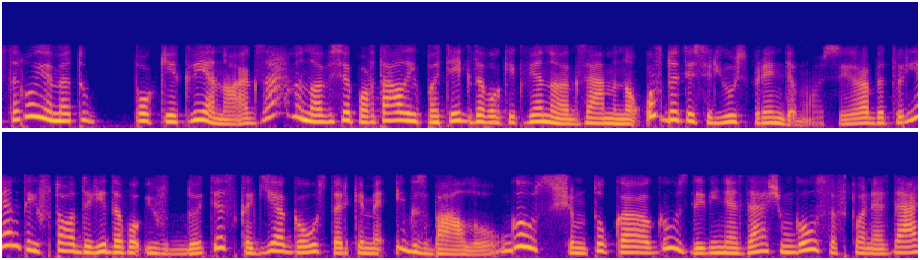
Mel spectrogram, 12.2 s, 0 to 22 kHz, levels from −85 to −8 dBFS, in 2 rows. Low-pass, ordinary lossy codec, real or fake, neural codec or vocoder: 5.4 kHz; Opus, 32 kbps; fake; codec, 16 kHz, about 1 kbps, DyCAST, with the encoder's durations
